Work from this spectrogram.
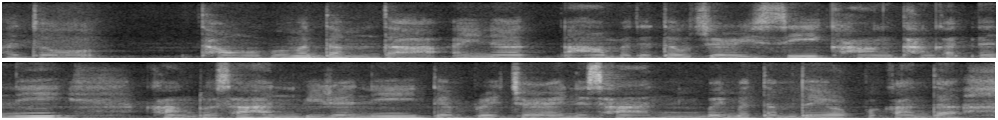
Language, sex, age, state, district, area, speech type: Manipuri, female, 30-45, Manipur, Imphal West, urban, spontaneous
